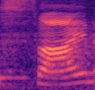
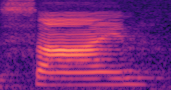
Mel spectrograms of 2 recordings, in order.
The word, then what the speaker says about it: sine: and what we're gonna add to that the sine of an angle this is not pronounced sin this is sine it's abbreviated for sine is opposite over hypotenuse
